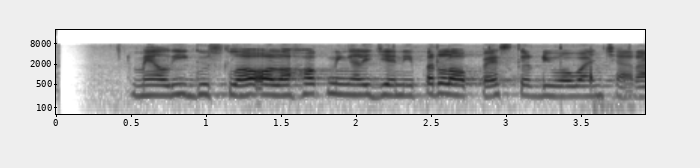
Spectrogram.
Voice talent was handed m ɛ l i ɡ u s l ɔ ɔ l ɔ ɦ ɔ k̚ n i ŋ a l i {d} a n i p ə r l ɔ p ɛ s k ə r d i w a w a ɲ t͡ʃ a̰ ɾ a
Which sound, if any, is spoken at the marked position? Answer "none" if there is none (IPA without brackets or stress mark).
d͡ʒ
